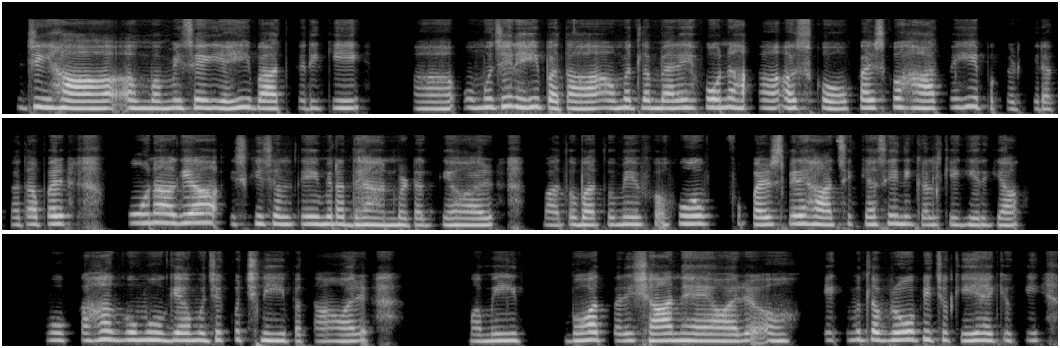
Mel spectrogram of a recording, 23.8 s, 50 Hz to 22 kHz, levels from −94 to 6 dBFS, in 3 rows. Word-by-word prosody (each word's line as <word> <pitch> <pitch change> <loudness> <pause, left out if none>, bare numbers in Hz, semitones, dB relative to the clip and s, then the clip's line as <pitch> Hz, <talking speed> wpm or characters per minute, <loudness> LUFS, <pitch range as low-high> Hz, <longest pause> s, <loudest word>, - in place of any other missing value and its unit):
जी, 295 +3 +1
हाँ 260 -2 +6
अ, 275 - +3
मम्मी 260 +1 +1
से 280 +1 +1
यही 270 +2 +2
बात 255 -1 +2
करी 260 -1 -11
कि 265 +1 -3 0.4
अ, - - -10 0.3
वो 285 - -7
मुझे 300 +3 0
नहीं 305 0 +3
पता 255 -2 +1 0.2
अ, - - -1
मतलब 275 0 0
मैंने 265 +1 +2
फ़ोन 285 +1 +1
अ 285 - +1
अ, 270 0 -2
उसको 265 -2 -1
पर्स 275 0 +1
को 300 +1 -1
हाथ 270 -2 +2
में 295 - -8
ही 320 +2 -2
पकड़ 280 -5 -15
के 245 - -19
रखा 235 +2 -12
था 260 - 0
पर 275 0 +4
फ़ोन 310 +2 -6
आ 310 -1 +5
गया 315 +1 +4
इसके 275 +2 -6
चलते 270 -1 -3
ही 265 - +2
मेरा 260 0 +2
ध्यान 240 -2 +3
भटक 230 -1 -2
गया 235 0 0
और 230 +1 +2 0.4
बातों-बातों 235 +1 -2
में 255 0 0
फ़ - - -11
फ़ो 275 +2 +1 0.4
पर्स 250 0 +1
मेरे 280 0 +3
हाथ 255 -3 +3
से - - -10
कैसे 260 +2 -2
निकल 250 -2 -3
के 245 -1 -7
गिर 235 0 -3
गया, 230 0 -3 0.7
वो 260 -1 -5
कहाँ 275 +3 +1
गुम 270 0 +1
हो 270 -1 +3
गया 255 +1 +2
मुझे 255 +1 0
कुछ 280 +1 -6
नहीं 245 -1 +2
पता 230 0 -9
और 235 +4 -2 0.8
मम्मी 240 +2 0 0.4
बहुत 265 +3 +2
परेशान 245 0 +3
है 240 -1 +3
और 235 0 +3
अ, 245 -2 -1 0.3
एक 265 - -12
मतलब 270 -1 -1
रो 275 +1 +4
भी 285 +1 -1
चुकी 250 -2 -3
है 255 -1 +2
क्योंकि 255 +1 -11
260 Hz, 195 wpm, -22 LUFS, 245-275 Hz, 0.8 s, हाँ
